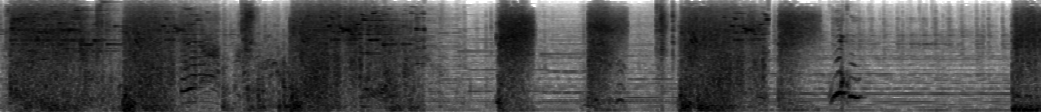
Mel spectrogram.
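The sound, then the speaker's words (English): Loud glass shattering in a rapid series of crashes, each burst followed by bright tinkling shards, repeating several times over about ten seconds with brief pauses between. “Gotta hit the glass before it hits the floor.”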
